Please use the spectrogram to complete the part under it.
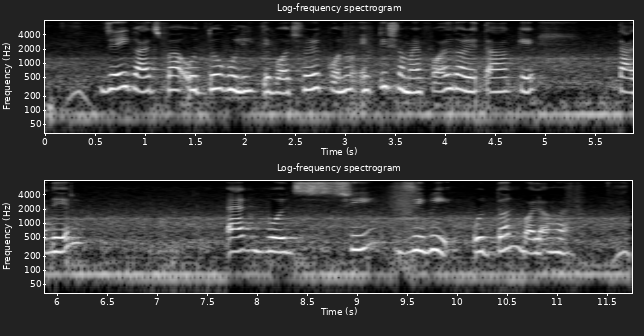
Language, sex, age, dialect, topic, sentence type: Bengali, female, 18-24, Standard Colloquial, agriculture, statement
